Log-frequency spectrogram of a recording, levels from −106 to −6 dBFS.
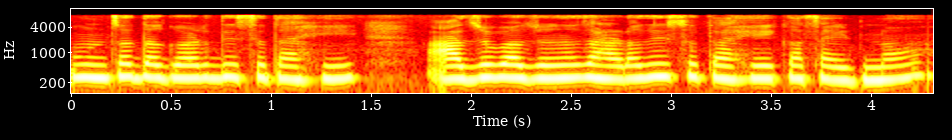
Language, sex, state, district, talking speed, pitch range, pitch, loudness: Marathi, female, Maharashtra, Aurangabad, 155 wpm, 250-265 Hz, 255 Hz, -14 LUFS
